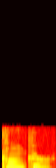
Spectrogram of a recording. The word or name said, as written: conquer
